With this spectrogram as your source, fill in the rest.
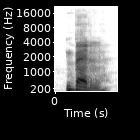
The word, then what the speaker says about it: belle: Belle.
